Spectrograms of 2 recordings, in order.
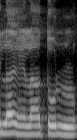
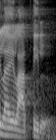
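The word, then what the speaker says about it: لَيْلَةِ: Inna anzalnahu fi lailatul qadr. Kan salah. Yang kan harusnya jar majrur fi lailatil.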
